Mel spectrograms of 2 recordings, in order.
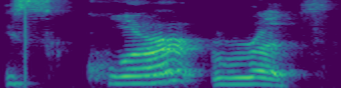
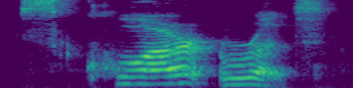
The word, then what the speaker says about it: sqrt: Então, a pronúncia é scorrut. Lê-se algo como scorrot.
